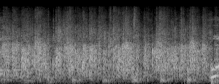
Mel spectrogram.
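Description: Steady applause from a church congregation during a sermon fills the whole short stretch, dense and fairly loud with a crowd murmur underneath.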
